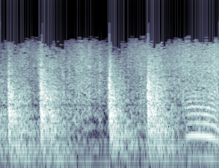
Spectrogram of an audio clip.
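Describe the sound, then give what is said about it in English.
Four loud hammer blows bang against an engine at an uneven pace, each a sharp thud with a short ring-out, followed by a brief vocal sound at the end. “Let me try something else here with this hammer.”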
